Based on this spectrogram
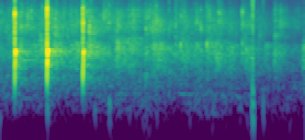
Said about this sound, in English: So, you know, maybe a round of applause. Yeah.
